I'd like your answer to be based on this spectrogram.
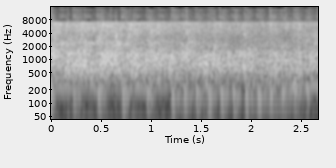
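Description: Dense applause from a large audience at a motivational seminar for Islamic boarding school students, a steady loud wash of clapping lasting throughout, with a faint voice underneath.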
